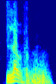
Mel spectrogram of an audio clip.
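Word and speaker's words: love: अब लव, लव, यहाँ ई silent है, सी क्या हुआ? कॉन्सोनेंट, वोवल और कॉन्सोनेंट। ई क्या है? साइलेंट है, लव। व की साउंड आ रही है, लवी तो नहीं आई ना, ई की साउंड तो नहीं आई।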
